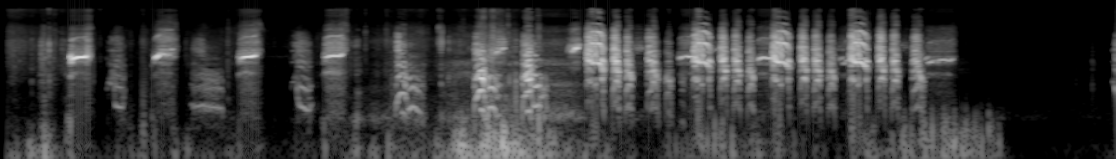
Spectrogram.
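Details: Wild grey francolin: loud, high, ringing notes spaced about a second apart, then quickening into a rapid, shrill series, with some lower harsh notes in between.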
